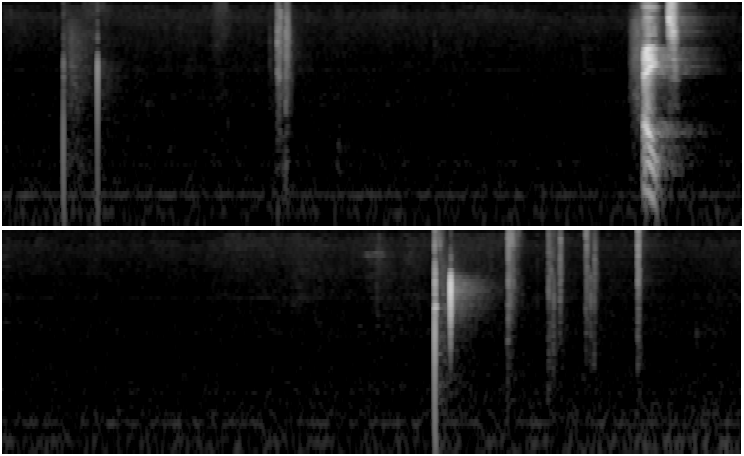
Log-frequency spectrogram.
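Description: Snooker balls click together.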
